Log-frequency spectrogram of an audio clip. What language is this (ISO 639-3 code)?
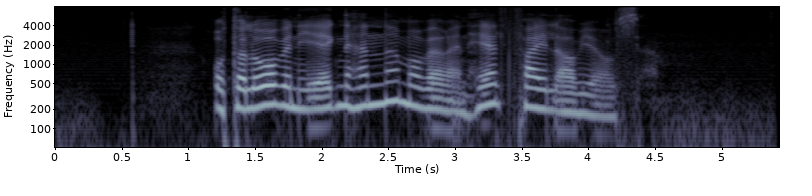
nor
